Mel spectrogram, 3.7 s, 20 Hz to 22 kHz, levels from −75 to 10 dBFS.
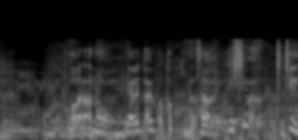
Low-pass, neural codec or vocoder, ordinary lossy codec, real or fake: none; codec, 16 kHz, 1 kbps, FreqCodec, larger model; none; fake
